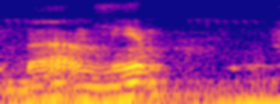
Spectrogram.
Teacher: Asyabatain ini penempatan antara keluar huruf dari dua bibir.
